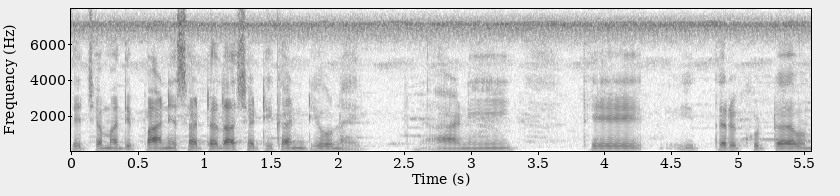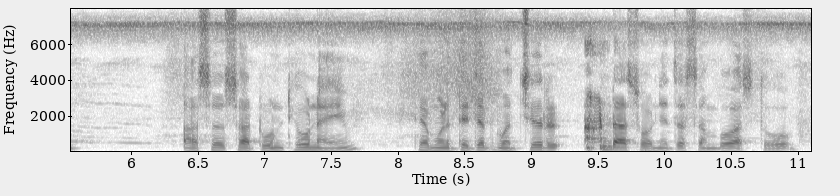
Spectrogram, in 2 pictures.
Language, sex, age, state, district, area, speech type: Marathi, male, 60+, Maharashtra, Satara, rural, spontaneous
